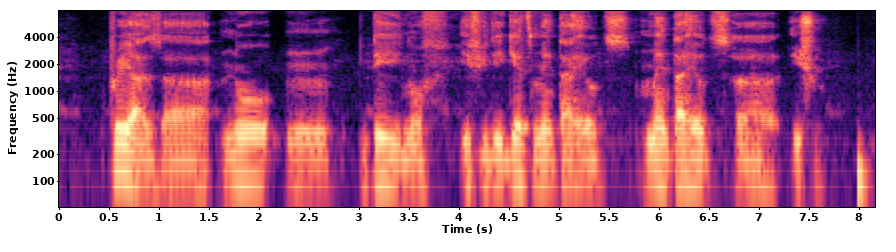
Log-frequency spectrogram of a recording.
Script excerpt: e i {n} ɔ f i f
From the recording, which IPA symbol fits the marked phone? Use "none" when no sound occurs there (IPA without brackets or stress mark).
n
